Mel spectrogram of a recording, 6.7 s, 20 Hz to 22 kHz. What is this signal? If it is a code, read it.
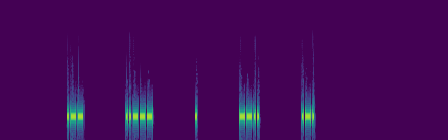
Morse code, heard as a keyed tone, about 47 wpm, spaced as for 12 wpm, 700 Hz. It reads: W2EZR
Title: USA Call Signs - 5 Characters - 8x Character Spacing - 45wpm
